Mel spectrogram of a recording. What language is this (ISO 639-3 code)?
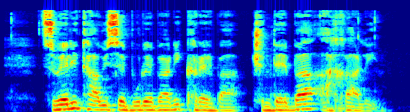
kat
